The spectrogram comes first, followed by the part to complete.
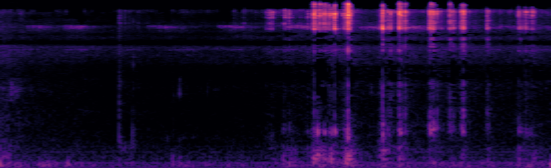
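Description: A screwdriver scraping and clicking against metal inside the cast housing of a Unimog air-brake regulator as it prises at a filter mesh stuck fast in the bore. It is quiet at first, with one faint click, then a run of small, quick, scratchy clicks over the last second and a half.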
